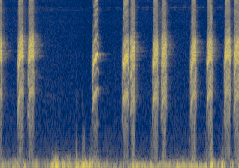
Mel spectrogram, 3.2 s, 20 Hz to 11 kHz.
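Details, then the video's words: Vigorous Sooty-headed bulbul (kutilang) song for training Indonesian songbirds: paired sharp chips repeated roughly every half second, one slurred note after a short gap, with a low rumble behind. "Suara Burung Kutilang Gacor Terbaik 2022"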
